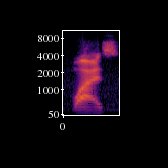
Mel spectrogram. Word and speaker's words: Weis: And it's pronounced Weiss. Wise, yeah.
